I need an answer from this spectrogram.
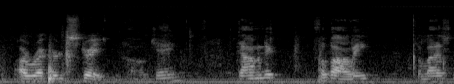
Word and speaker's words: Fabale: Dominic Fabale, the last name F-A-B-A-L-E.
